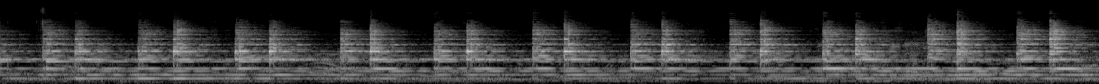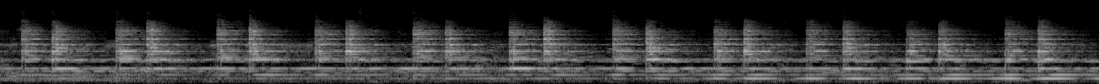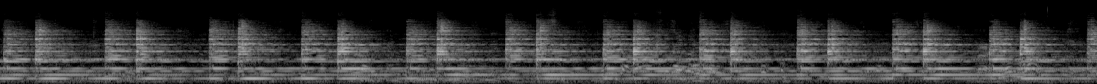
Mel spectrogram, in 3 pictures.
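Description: Church bells ringing a fast, even peal of about two strikes a second, each strike ringing on into the next.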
